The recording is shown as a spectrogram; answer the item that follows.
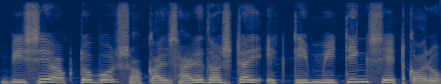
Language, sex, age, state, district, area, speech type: Bengali, female, 18-30, West Bengal, Jalpaiguri, rural, read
